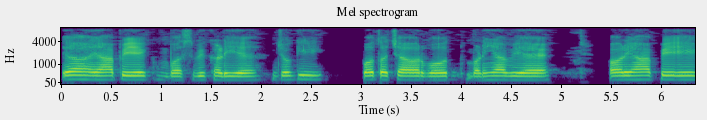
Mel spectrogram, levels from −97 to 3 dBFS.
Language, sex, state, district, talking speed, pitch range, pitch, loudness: Hindi, male, Bihar, Saran, 205 wpm, 155-165 Hz, 160 Hz, -16 LUFS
